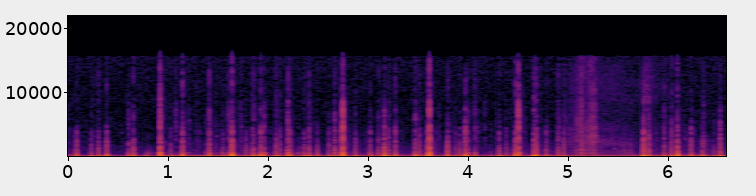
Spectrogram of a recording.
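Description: A flat, thin white cardboard sheet about A4 size, held on the lap, is tapped rapidly with the fingertips of both hands. The result is a dense run of short, dry, dull thumps with a deep low body and almost no ring, over a faint high hiss.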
